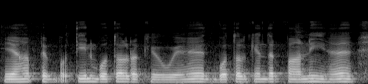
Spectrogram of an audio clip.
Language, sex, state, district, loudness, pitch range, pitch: Hindi, male, Jharkhand, Garhwa, -17 LUFS, 120-130 Hz, 125 Hz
